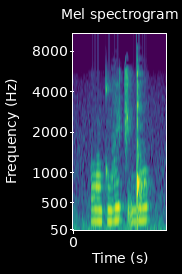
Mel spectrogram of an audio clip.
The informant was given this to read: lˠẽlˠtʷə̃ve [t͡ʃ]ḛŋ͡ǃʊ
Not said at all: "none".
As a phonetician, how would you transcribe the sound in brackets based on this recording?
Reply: t͡ʃ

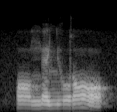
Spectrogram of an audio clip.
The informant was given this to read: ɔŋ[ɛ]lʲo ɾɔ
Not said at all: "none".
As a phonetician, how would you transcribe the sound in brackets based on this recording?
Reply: ɛ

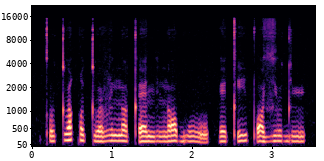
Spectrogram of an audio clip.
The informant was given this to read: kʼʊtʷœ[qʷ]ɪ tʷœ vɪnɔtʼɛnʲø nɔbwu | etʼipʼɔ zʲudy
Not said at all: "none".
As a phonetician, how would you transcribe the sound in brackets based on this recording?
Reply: qʷ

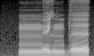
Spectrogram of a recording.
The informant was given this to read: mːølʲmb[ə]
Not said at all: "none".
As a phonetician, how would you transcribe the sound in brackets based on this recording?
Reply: ə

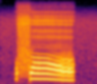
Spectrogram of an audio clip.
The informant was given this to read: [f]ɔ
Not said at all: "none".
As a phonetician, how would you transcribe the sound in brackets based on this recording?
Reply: f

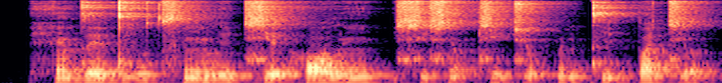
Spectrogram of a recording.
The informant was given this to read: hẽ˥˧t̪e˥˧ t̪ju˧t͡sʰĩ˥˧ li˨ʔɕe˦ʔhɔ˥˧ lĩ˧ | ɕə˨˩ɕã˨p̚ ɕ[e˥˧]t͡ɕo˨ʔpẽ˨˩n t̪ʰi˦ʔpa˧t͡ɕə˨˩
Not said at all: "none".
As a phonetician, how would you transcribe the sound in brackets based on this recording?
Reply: e˧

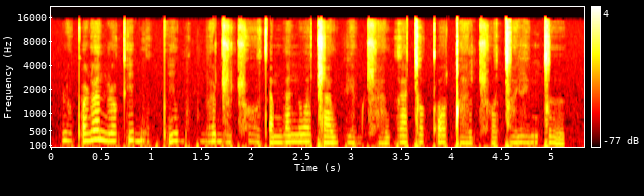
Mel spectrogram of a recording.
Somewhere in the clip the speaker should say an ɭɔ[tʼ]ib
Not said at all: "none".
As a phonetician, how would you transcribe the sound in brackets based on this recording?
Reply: kʼ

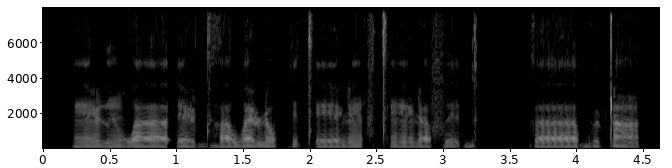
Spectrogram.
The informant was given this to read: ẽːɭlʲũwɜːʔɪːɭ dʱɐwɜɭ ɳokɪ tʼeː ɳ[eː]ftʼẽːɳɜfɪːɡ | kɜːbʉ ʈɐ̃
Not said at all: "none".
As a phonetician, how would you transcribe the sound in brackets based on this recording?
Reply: ẽː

